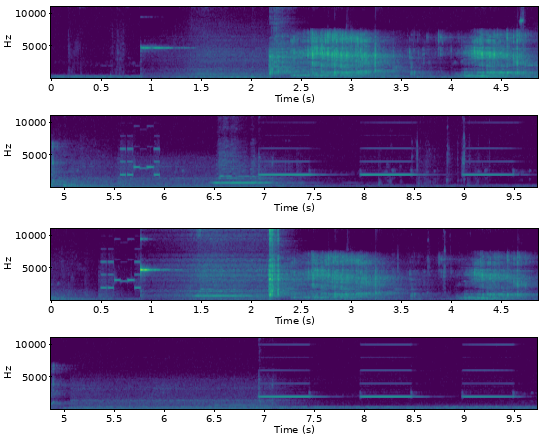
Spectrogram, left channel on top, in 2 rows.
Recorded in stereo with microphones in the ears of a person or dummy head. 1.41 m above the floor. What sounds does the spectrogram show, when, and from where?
0.9 s a camera shutter: 55° right (ahead or behind), 1.0 m
2.4 s chewing: 30° left (ahead or behind), 1.8 m
5.1 s a microwave: centre (ahead or behind), 0.5 m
